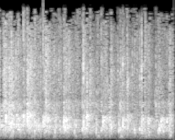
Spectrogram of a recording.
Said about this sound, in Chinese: 你们有一个十分棒的 mentor， 请给他们一个很大的掌声。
